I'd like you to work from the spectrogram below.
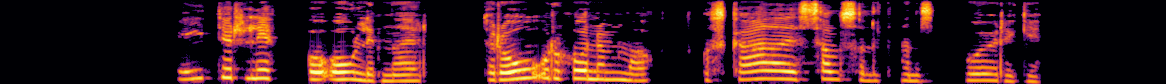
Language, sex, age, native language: Icelandic, female, 18-19, Icelandic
